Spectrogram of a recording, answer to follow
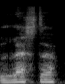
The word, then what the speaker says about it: Leicester: a a city called Leicester which is annoying because it's one of those UK cities that is pronounced completely differently t um and it's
